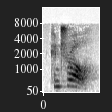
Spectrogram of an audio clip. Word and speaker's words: control: control we say control second syllable is stressed the first o is reduced repeat after me control the next one is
